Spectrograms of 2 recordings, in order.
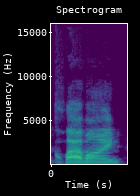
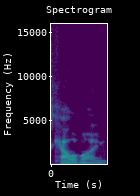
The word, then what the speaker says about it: Calvine: the a9 road near clavine uh i think it's calavine clavine i've been saying it wrong north of pitt lockery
